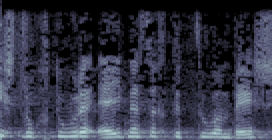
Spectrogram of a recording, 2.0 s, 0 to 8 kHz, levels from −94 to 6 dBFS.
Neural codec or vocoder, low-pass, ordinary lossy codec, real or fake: none; 7.2 kHz; none; real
